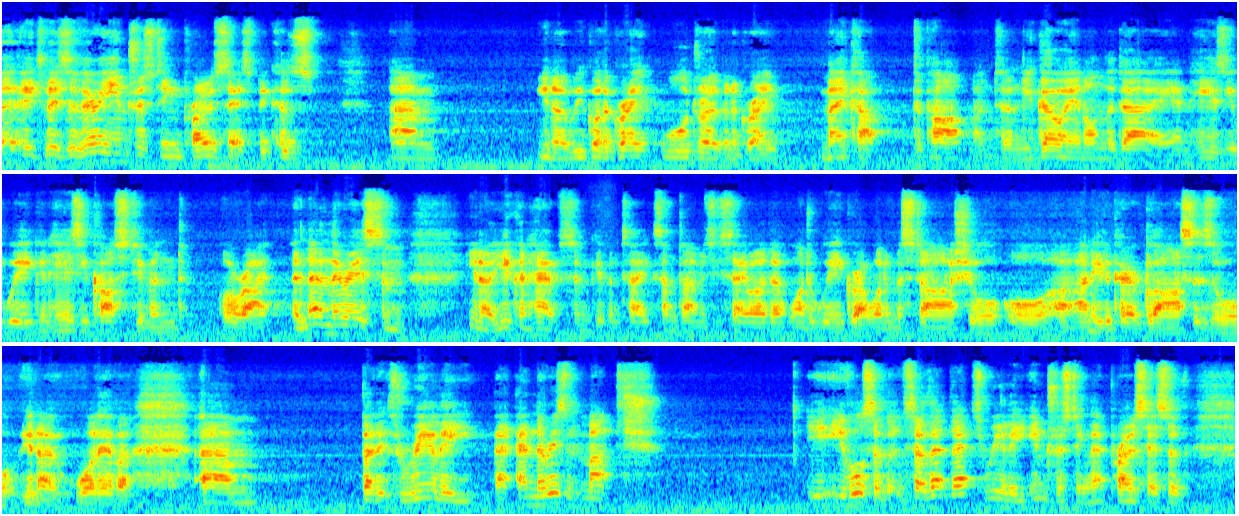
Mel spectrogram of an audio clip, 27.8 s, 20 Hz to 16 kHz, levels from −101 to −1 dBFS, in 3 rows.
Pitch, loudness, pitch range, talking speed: 95 Hz, -25 LUFS, 90-115 Hz, 205 wpm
